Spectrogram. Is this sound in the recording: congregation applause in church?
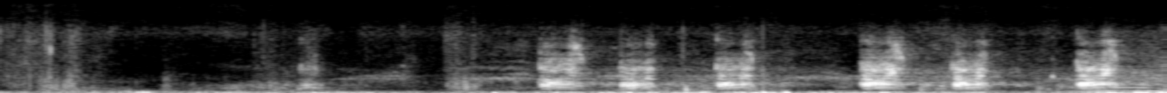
no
